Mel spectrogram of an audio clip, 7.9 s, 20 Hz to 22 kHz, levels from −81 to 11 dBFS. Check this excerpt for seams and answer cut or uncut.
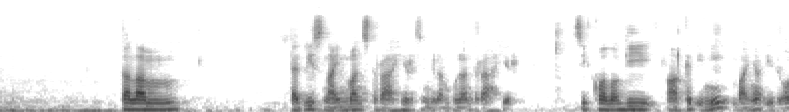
uncut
